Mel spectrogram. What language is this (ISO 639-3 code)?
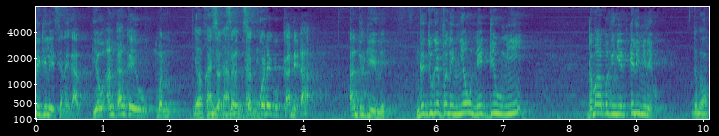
fra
